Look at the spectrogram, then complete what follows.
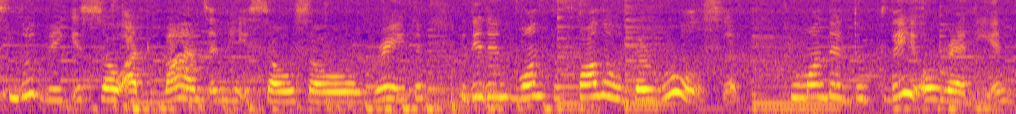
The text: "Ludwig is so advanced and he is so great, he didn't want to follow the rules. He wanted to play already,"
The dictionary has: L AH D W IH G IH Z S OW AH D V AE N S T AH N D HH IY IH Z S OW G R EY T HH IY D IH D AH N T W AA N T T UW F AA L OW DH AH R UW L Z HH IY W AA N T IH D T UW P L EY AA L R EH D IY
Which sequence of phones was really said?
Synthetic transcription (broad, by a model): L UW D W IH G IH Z S OW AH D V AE N S AH N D HH IY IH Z S OW G R EY T HH IY D IH D AH N T W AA N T T UW F AA L OW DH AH R UW L S HH IY W AA N T IH D T UW P L EY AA L R EH D IY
